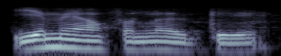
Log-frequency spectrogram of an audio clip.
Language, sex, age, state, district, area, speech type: Tamil, male, 18-30, Tamil Nadu, Namakkal, rural, conversation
